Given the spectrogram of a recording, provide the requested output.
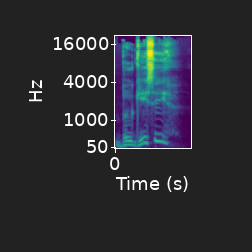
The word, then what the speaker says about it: Bugisu: And that name on that is Bugish? – I believe the pronunciation is Bugisi, B-U-G-I-S-U.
